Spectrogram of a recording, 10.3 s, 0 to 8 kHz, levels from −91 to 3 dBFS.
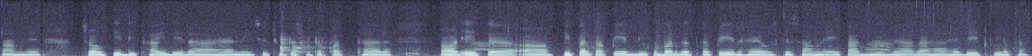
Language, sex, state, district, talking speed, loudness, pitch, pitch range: Hindi, female, Bihar, Bhagalpur, 170 wpm, -16 LUFS, 215 Hz, 210-220 Hz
